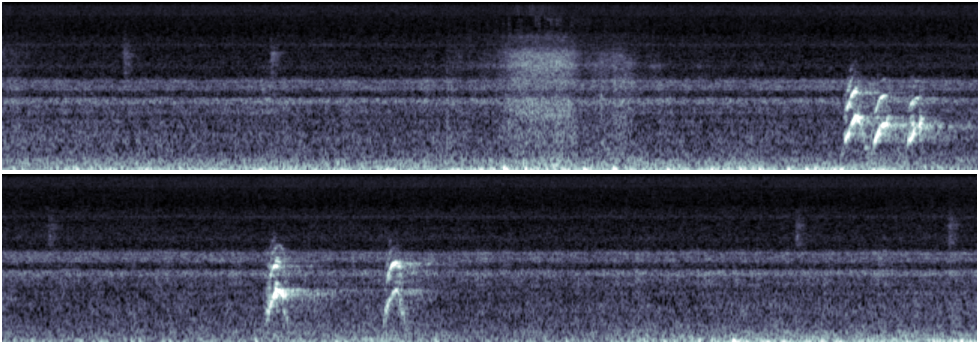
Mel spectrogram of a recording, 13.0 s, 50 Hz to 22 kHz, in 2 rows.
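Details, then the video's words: Barking dog at 6:02 pm, 2/6/2024: two bouts of paired, sharp barks a couple of seconds apart, with faint ticking clicks and heavy low rumble in the background. "Barking Dog"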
